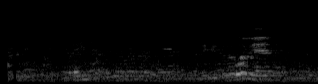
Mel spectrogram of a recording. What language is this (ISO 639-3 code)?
grn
